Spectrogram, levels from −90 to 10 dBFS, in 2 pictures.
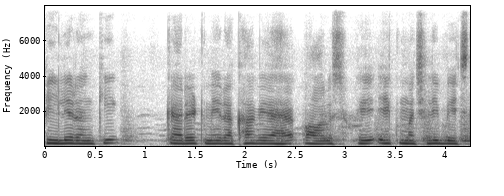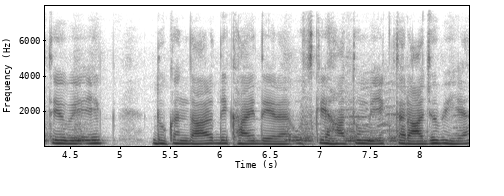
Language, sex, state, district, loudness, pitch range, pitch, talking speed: Hindi, male, Uttar Pradesh, Muzaffarnagar, -17 LUFS, 155-170 Hz, 160 Hz, 190 wpm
